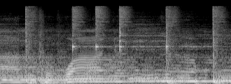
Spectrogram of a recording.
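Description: A man singing into a microphone over a karaoke backing track with a steady beat about twice a second.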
